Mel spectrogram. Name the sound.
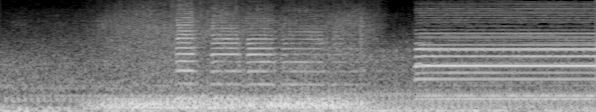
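car horn honking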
